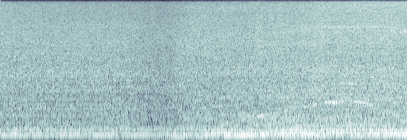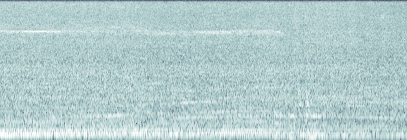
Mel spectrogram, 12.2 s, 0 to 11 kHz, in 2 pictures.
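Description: Cummins Westport ISL-G natural-gas engine and Allison B400R6 six-speed automatic transmission of a 2008 New Flyer C40LFR transit bus, heard from inside the cabin while the bus drives. It grows louder about three seconds in as the bus pulls harder, with a whine that climbs and falls back a few times as the transmission shifts up, then eases near the end.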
